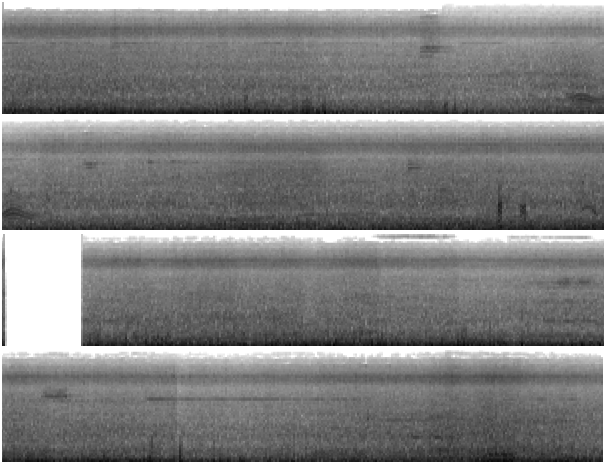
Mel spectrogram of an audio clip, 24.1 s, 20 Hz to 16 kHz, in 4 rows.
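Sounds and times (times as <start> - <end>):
road and traffic noise: 0.0 - 12.1, 12.8 - 24.0
wind on microphone: 0.8 - 4.7, 12.9 - 24.0.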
